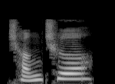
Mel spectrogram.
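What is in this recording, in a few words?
"乘车", Mandarin Chinese; chinese-flashcards; hsk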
